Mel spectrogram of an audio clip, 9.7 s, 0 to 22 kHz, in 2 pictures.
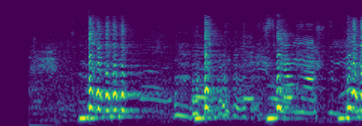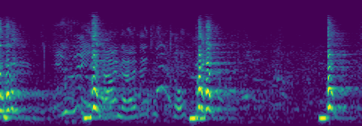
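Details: Siamang gibbons recorded in 2015: loud harmonic barks in short bursts, each rising then falling, broken by softer wavering calls and quieter gaps between outbursts.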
